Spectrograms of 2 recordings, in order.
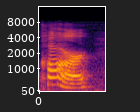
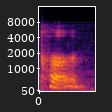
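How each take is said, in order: First: The vowel sounds like the one in 'car'. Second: The vowel sounds like the one in 'fur'. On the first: This is how people from elsewhere say it. "All of the non-locals call it Carr" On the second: This is how people from the area say it. "All of us locals call it Kerr"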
